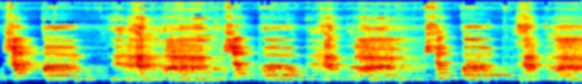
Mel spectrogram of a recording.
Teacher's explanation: huruf ha dari tengah tenggorokan · Hatta ada ta bertasydid pastikan ada nabr penekanan hatta dan dia madobii dibaca dua harakat hatta.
